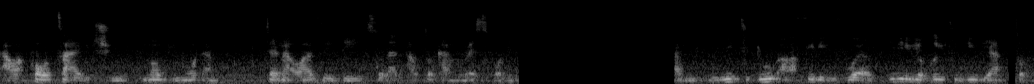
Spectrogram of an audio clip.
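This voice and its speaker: A man's voice: lowish voice, fairly even intonation, moderate pace. A man with a Nigerian accent speaking earnestly as a guild official in an interview, recorded on a noisy, distant microphone. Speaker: actors' guild official, studio guest.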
